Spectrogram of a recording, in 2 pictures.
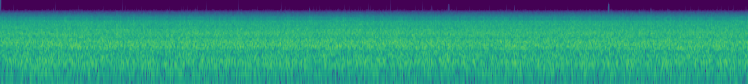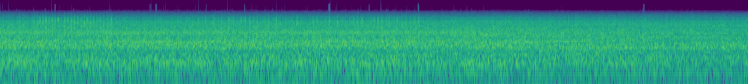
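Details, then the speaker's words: Ford Focus cabin blower, newly installed replacement motor, engine running, A/C cold, rain outside: loud, steady rushing airflow, no rattles, ticks or squeal; runs smoothly at high speed. "Oh yeah, it's coming. Nice and cold. Alright, I'm gonna blast it."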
